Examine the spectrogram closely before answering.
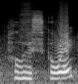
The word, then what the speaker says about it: Paluszkiewicz: are all right uh my name is Barbara palowitch So if you're taking notes paloo is spelled the exact way it sounds pitch you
